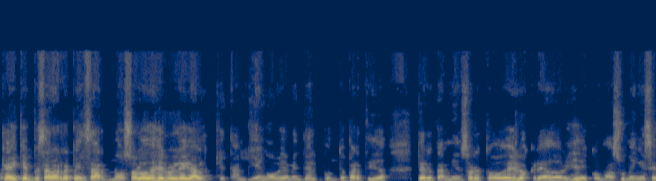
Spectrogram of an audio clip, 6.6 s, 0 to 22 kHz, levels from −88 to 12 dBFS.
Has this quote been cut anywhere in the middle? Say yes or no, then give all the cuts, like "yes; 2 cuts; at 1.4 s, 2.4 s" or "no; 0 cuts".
no; 0 cuts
